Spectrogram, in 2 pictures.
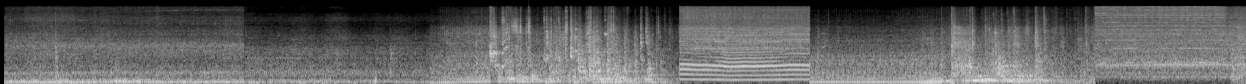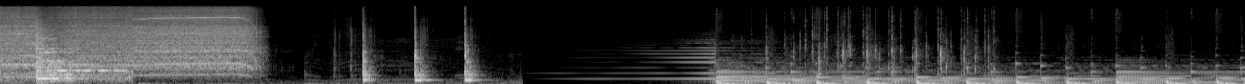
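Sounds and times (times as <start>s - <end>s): heavy truck engine running: 0.1s - 11.6s
machine and power tool noise: 6.7s - 8.2s, 10.8s - 15.2s
tool knocking on wooden beam: 16.1s - 17.4s.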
